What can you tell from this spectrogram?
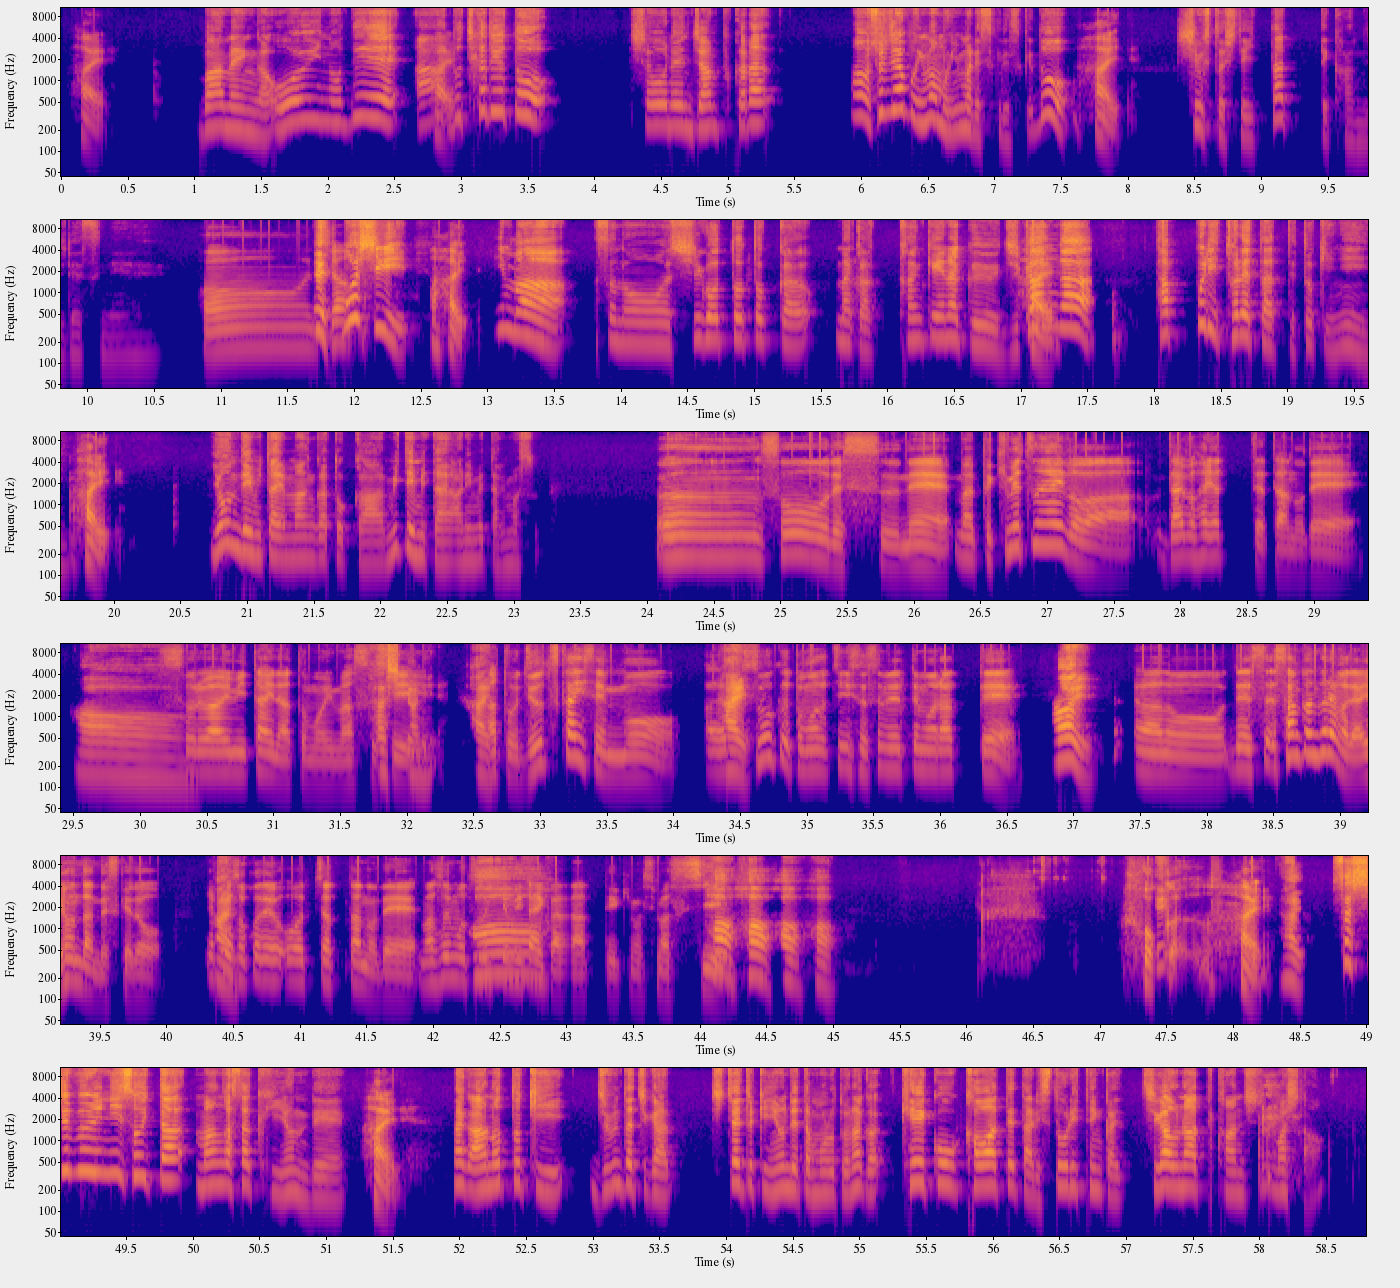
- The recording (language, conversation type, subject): Japanese, unstructured, 普段、漫画やアニメはどのくらい見ますか？
- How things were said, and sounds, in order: distorted speech; tapping; "呪術廻戦" said as "じゅつかいせん"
